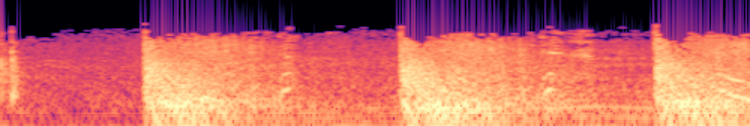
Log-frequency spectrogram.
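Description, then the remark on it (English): A sledgehammer pounds an armor-plated metal door: three heavy, booming blows about two seconds apart, each striking hard and then ringing out in a long, rumbling decay. “Sounds like a sledgehammer. A sledgehammer? That door's armor plated.”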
